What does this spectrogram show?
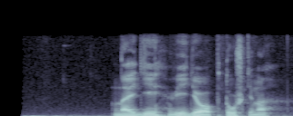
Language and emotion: Russian, neutral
